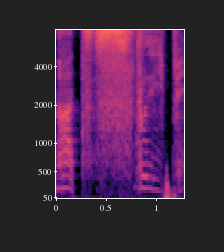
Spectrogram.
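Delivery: rough gravelly voice. Voicing a character who replies to Aria's apology, in a gravelly voice. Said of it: "you hear a gravelly voice".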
